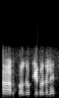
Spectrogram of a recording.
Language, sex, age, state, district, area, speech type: Odia, male, 45-60, Odisha, Jajpur, rural, conversation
